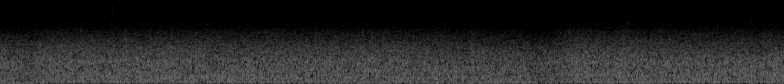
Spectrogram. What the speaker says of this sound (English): rain on the plastic, but it's pouring here today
